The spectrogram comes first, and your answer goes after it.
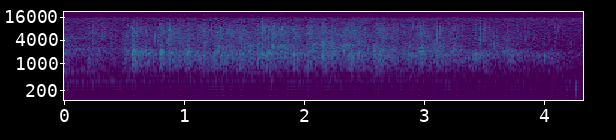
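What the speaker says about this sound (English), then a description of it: "Please give a round of applause for each and every one of you here." Conference audience in a hotel golden ballroom on the second day of AFPC 2025 applauds, a soft, steady round of clapping rising after a moment and holding evenly, heard from some distance over low room hum.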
